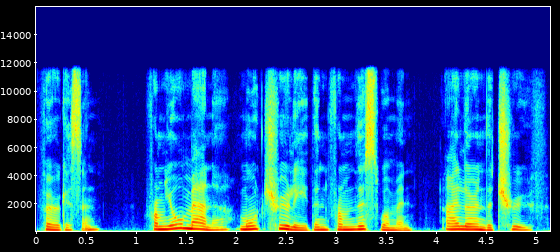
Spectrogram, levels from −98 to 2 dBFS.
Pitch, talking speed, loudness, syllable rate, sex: 190 Hz, 165 wpm, -16 LUFS, 4.4 syllables/s, female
